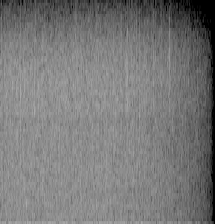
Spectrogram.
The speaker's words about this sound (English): They share a passionate kiss as rain comes down.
